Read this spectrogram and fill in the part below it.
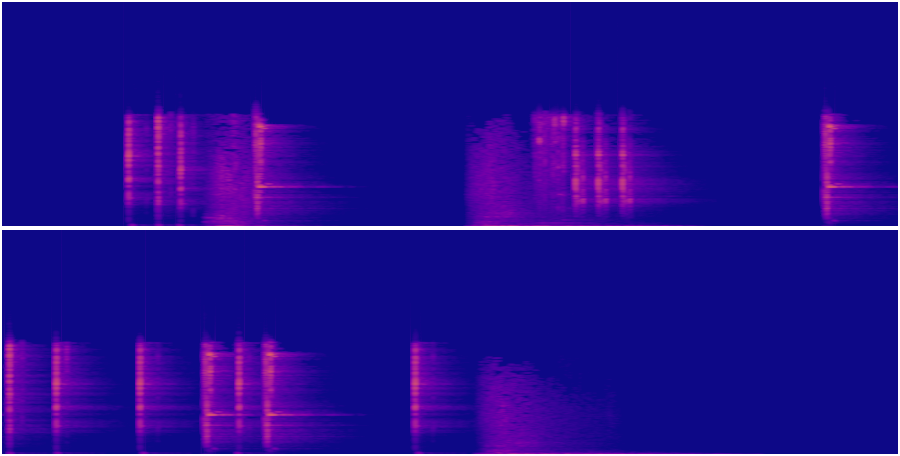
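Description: Game menu clicks and soft whooshes sound as options are chosen.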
